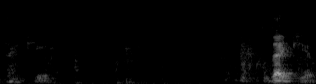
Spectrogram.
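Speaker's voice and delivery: soft, hushed, breathy whisper. Showing what they would say into someone's ear, whispering. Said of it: "just gonna whisper in their ear".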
